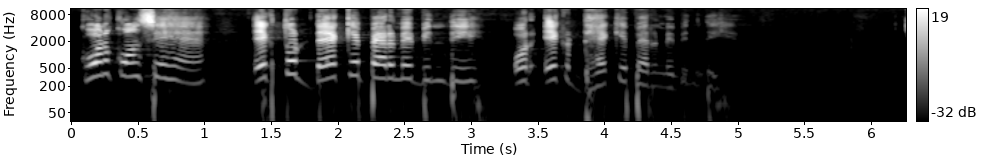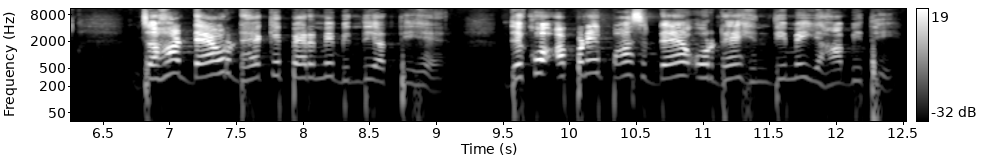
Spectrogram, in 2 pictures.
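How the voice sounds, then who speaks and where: A woman's voice: high voice, bright, forceful tone. A woman teacher giving a classroom lecture, explaining step by step and answering her own questions.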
